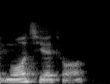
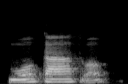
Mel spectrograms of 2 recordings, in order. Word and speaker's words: 摩揭陀: So 佛是常在舍卫国和摩诃陀曼嘎达摩摩摩 My teacher, if you listen to the recording, he will say 摩揭陀. But this word actually can be pronounced as 摩嘎陀 also.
